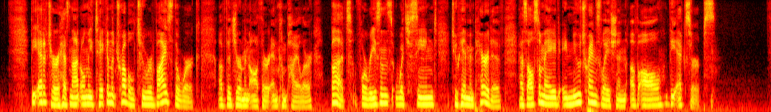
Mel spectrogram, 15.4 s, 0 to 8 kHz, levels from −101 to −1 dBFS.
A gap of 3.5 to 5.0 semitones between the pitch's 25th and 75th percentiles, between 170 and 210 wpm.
No: average, 4.0 semitones; average, 140 wpm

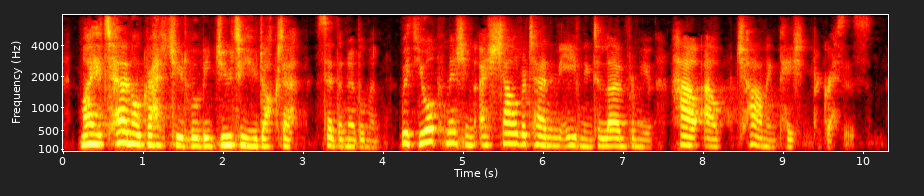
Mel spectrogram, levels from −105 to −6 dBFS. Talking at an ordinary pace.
Yes: average, 175 wpm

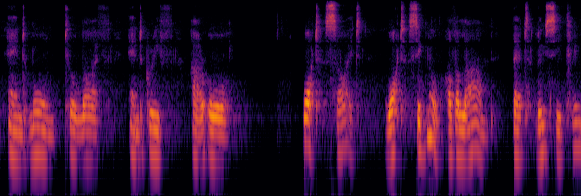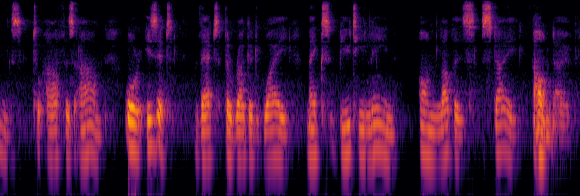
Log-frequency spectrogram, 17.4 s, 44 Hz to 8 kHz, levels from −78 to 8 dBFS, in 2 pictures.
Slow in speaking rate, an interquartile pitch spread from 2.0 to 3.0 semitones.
Yes: slow, 125 wpm; narrow, 2.5 semitones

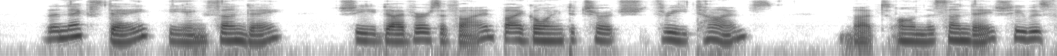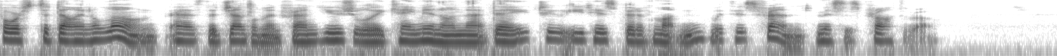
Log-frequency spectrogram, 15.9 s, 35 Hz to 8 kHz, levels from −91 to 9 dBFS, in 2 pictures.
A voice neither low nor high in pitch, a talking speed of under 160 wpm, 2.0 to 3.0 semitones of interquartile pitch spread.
No: medium, 160 Hz; average, 165 wpm; average, 2.7 semitones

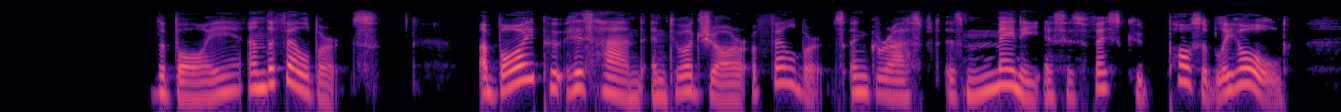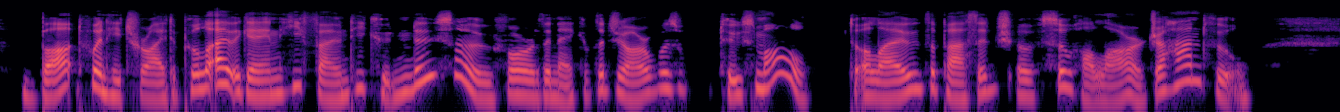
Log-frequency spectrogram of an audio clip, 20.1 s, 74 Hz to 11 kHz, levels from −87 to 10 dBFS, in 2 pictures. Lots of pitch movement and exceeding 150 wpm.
Yes: wide, 6.6 semitones; average, 175 wpm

